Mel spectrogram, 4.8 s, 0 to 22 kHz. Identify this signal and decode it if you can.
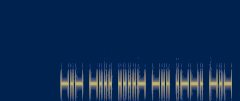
Morse code, heard as a keyed tone, about 25 wpm, 700 Hz. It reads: KB4DPK
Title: USA Call Signs - 2x Character Spacing - 25wpm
